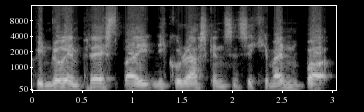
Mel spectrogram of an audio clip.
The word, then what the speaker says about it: Raskin: We saw Raskin. I was going to go for Ross's Raskan pronunciation there and then thought better of it.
